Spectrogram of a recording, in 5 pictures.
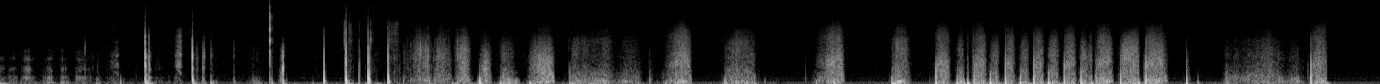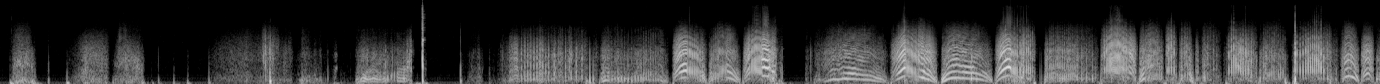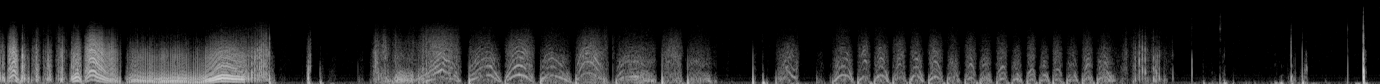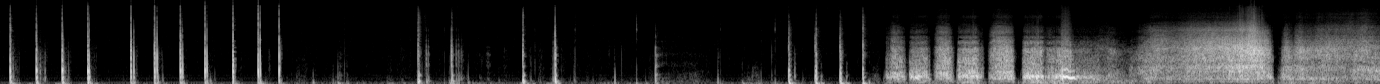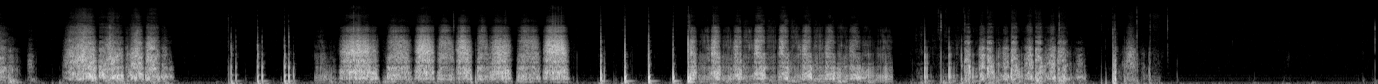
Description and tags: touching a plastic ruler
ambient, contact-mic, perception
